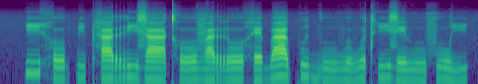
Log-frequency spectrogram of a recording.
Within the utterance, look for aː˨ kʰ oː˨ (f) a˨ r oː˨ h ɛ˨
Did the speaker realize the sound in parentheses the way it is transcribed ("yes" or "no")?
no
